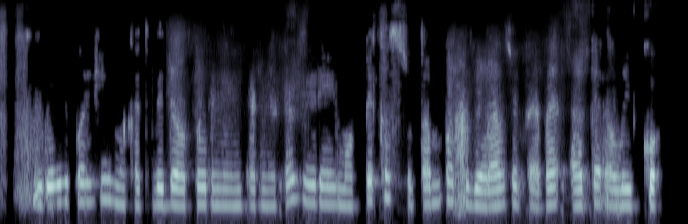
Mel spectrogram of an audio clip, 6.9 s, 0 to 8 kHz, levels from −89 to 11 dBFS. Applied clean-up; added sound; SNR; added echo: neural mask model Resemble Enhance denoiser.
